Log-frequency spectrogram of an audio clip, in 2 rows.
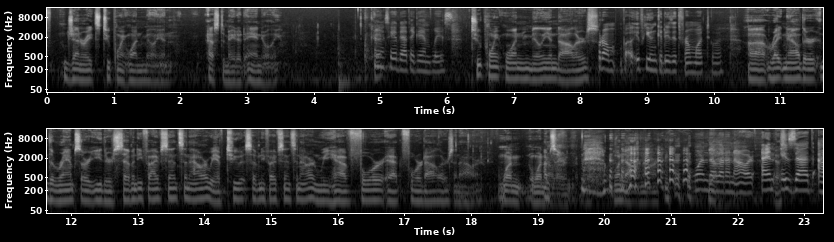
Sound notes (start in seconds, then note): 19.6 laughter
